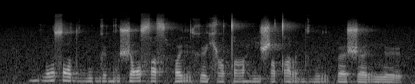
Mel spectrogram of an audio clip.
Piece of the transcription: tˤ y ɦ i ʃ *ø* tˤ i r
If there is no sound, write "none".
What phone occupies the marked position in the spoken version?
u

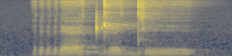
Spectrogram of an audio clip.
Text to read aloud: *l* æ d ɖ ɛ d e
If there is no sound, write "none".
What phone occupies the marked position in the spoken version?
r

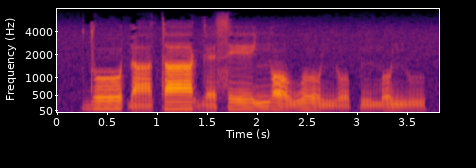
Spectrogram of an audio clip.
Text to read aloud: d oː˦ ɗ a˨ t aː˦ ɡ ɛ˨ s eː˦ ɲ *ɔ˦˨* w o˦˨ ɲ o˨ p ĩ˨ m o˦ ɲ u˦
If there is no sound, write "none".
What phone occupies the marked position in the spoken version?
ɔ˦˨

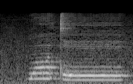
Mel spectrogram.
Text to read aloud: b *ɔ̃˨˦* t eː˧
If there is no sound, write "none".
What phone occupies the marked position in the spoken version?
ɔ̃˦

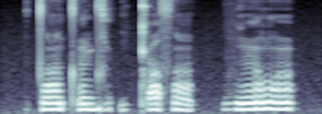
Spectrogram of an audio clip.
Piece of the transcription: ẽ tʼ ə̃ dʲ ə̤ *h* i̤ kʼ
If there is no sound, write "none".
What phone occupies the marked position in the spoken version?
ʔ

